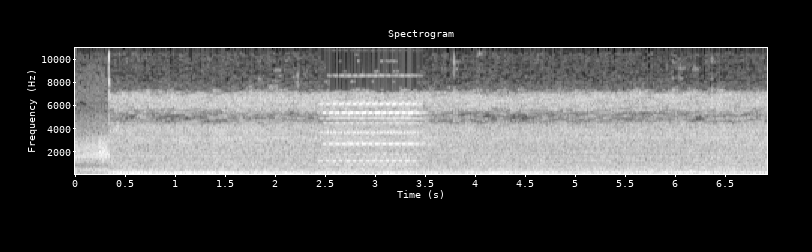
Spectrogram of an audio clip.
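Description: Steady low rumble from a Boeing 777 being pushed back by a tug. About two and a half seconds in, a ringing electronic tone, like a phone, sounds for about a second.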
